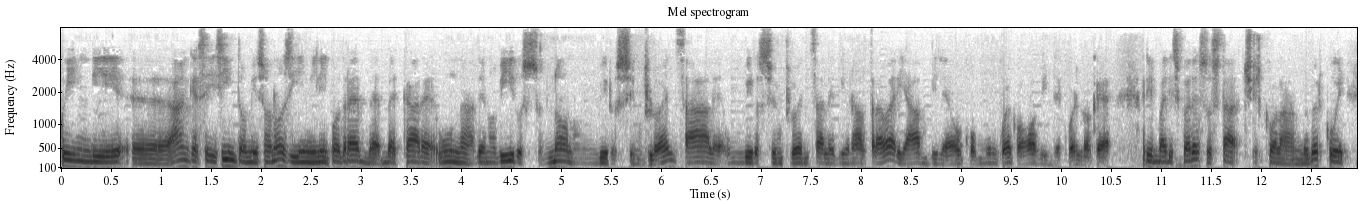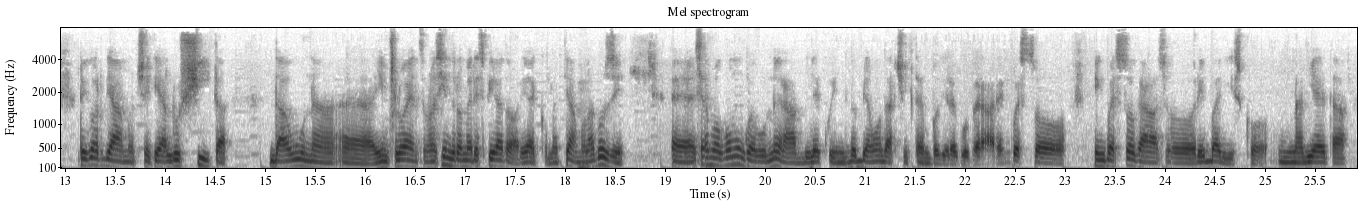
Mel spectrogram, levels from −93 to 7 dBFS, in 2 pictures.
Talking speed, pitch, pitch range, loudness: 155 wpm, 110 Hz, 100-125 Hz, -17 LUFS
